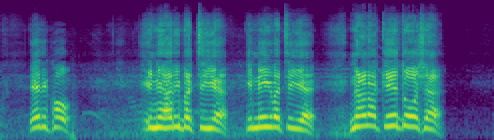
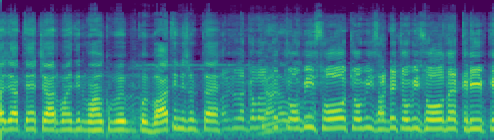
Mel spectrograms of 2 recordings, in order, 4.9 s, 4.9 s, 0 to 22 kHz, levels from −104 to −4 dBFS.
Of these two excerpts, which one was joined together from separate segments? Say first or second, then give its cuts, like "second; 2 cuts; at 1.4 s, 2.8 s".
second; 1 cut; at 2.5 s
